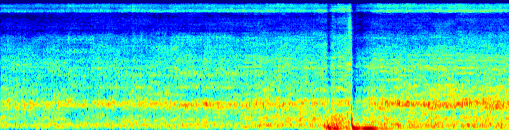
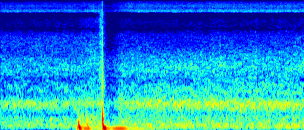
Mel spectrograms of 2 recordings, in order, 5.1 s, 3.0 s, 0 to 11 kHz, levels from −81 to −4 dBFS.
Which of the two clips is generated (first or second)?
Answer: first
